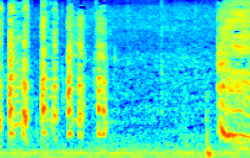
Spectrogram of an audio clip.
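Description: A man laughing in a quick run of short bursts for about a second, then a low steady car-cabin hum of engine and road noise.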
